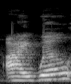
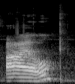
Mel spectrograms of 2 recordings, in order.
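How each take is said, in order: First: It is said as two full separate words. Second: It is said as one short contracted syllable. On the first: "I will is I'll" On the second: "I will is I'll"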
